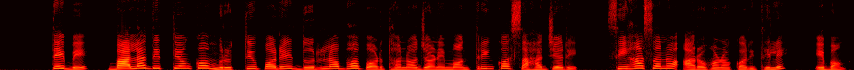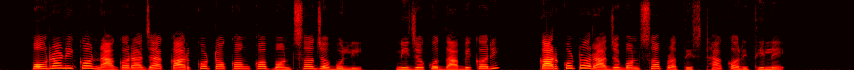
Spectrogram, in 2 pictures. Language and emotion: Odia, neutral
